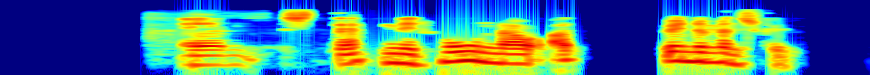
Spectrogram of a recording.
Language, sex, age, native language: Icelandic, male, 20-29, Spanish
